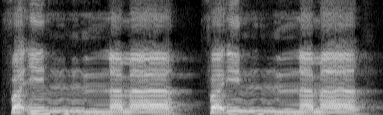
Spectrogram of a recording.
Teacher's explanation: حمزہ کو نون کے ساتھ ملائیں گے اور غنہ کریں گے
